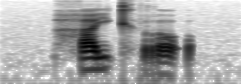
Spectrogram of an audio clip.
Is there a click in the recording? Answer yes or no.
no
